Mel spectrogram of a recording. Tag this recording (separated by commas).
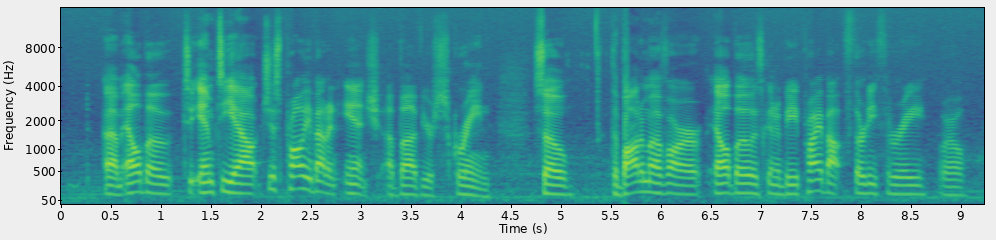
Speech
